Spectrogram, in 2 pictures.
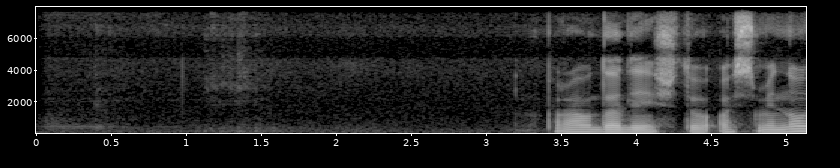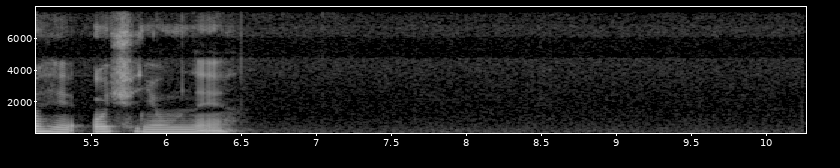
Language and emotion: Russian, sad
